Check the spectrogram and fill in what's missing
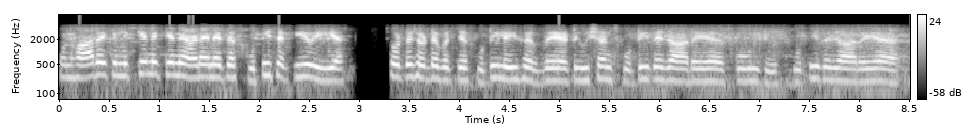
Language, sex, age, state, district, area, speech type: Punjabi, female, 30-45, Punjab, Kapurthala, urban, conversation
